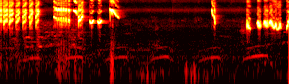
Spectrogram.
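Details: Orange-headed thrush song for therapy of a bird reluctant to sing: a fast run of repeated chips, buzzy slurred notes, a silent gap, then rich warbled phrases, with faint low cooing behind.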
